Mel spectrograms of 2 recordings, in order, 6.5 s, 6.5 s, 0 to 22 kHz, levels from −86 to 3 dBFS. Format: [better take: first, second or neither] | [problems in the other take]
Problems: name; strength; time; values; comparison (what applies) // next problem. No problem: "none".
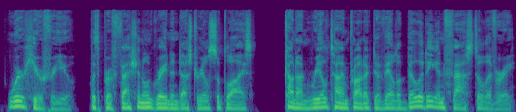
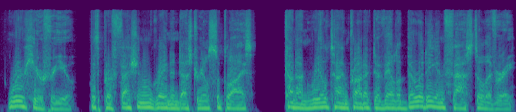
first | distortion; heavy; 7 dB below the speech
